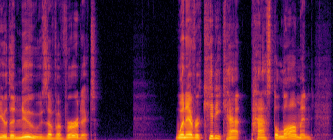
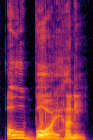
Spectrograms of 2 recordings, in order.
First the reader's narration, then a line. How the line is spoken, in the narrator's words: he exclaimed to Kitty Cat as he jubilantly burst from the courtroom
